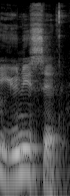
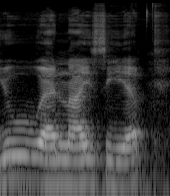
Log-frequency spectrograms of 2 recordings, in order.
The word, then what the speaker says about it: UNICEF: तो यहाँ पे देखो यूनिसेफ, यूनिसेफ का एब्रिविएशन का उच्चारण एक साथ होगा।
